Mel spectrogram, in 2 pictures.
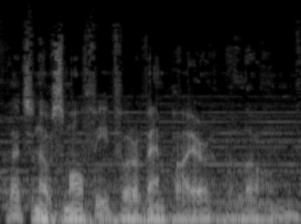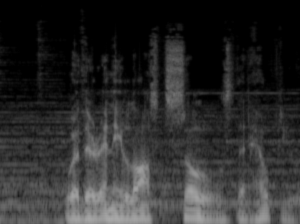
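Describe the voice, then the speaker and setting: An actor playing a stern, zealous priest interrogator in a video game, solemn, deliberate and condescending. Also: male voice, deep voice, gravelly. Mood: condescending, menacing. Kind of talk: video game cutscene acting. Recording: voice under loud dramatic game music.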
